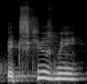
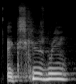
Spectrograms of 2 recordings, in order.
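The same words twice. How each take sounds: The two takes are said the same way.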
